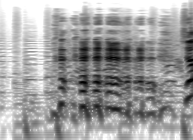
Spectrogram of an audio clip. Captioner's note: laughs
